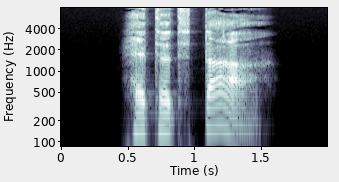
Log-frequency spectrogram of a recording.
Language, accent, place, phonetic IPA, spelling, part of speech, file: German, Germany, Berlin, [ˌhɛtət ˈdaː], hättet da, verb, De-hättet da.ogg
- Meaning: second-person plural subjunctive I of dahaben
